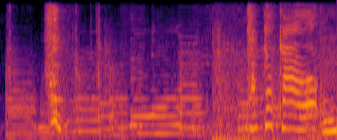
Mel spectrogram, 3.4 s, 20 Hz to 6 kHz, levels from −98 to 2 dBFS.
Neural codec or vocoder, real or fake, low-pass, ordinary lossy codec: codec, 44.1 kHz, 3.4 kbps, Pupu-Codec; fake; 5.4 kHz; none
